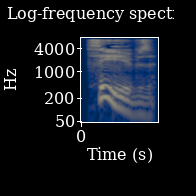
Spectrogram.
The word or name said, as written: thieves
